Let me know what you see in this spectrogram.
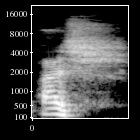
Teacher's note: تفشی شین میں ہے آواز کا پھیلنا، یاد رکھیے شین کو زبان کی نوک میں زبان کے بیچ سے کرتے ہیں تو اش کریں گے تو آپ آواز پھیلے گی.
